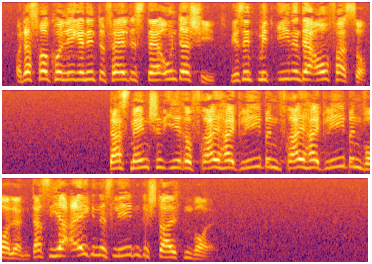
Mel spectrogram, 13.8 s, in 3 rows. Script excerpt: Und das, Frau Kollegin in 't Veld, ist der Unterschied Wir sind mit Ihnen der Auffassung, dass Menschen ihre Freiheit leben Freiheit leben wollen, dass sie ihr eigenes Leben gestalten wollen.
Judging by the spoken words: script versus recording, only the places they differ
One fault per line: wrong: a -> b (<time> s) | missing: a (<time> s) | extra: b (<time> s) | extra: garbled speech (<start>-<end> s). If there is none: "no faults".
no faults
